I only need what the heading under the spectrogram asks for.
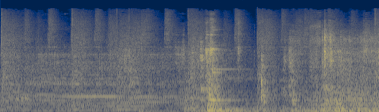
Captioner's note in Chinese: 柵欄開啟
